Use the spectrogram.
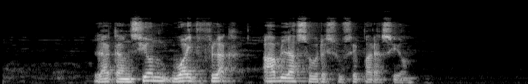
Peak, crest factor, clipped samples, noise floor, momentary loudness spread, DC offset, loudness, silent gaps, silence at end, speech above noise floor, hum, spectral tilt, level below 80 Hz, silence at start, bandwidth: -2 dBFS; 18 dB; under 0.1%; -68 dBFS; 10 LU; under 0.1%; -17 LUFS; none; 1.15 s; 51 dB; none; -3.5 dB/octave; -50 dBFS; 0.95 s; 9.6 kHz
